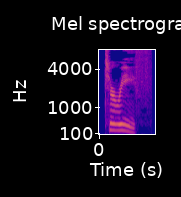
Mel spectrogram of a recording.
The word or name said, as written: tarif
